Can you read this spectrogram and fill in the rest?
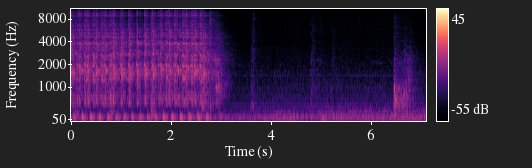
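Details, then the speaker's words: Two-passenger CVT ATV, believed 150cc, sat unused for a while; after battery charge and starter fluid, starter churns rhythmically about three seconds with no catch, then clicks. Not getting any fuel; water in carb possible, though tank gas looked good. "Let's just say it ain't a Honda. That is not getting any fuel at all. It has other issues."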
